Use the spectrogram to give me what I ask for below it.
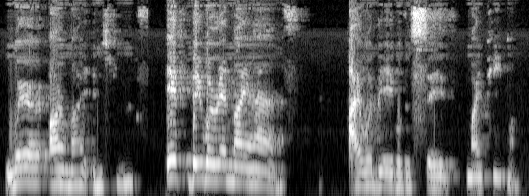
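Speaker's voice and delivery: ordinary talk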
